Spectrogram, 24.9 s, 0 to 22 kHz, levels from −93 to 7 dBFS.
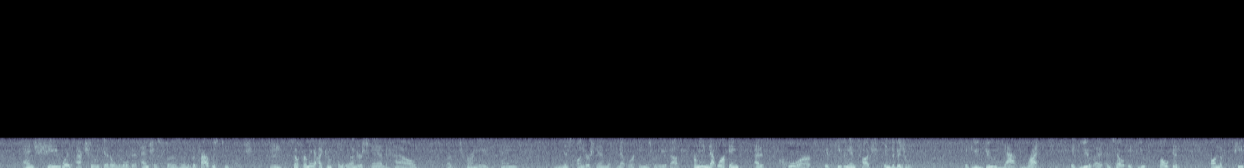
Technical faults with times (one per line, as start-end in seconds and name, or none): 0.00-24.89 GSM full-rate codec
